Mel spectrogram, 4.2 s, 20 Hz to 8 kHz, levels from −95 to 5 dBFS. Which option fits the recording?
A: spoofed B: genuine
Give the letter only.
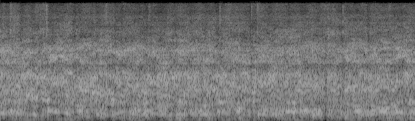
A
